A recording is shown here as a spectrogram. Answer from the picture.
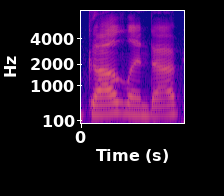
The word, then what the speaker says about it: Galinda: So, we have a little bit more information on Galinda at this particular point in time, and it is Galinda because the way it's spelled is G-A-L-I-N-D-A. Dr. Dillamon can't pronounce it, so he pronounces it just Galinda with no A in between the G and the L.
